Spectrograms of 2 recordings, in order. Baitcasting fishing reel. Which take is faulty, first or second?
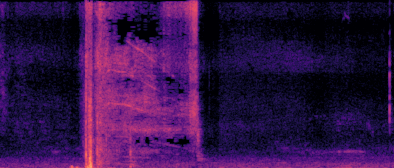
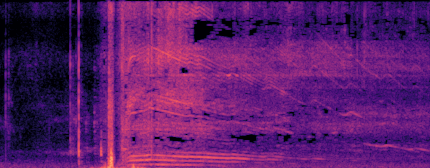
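first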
